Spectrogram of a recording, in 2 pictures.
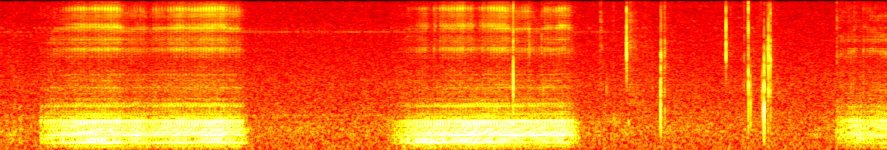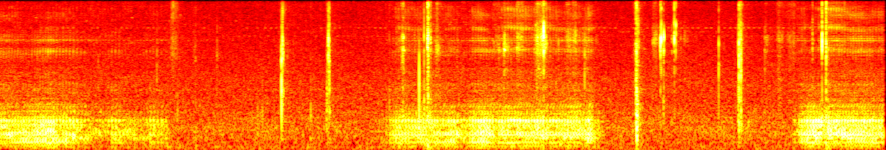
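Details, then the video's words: Sleeping dog snoring loudly indoors: long rasping breaths of about two to three seconds each, broad and harmonic, separated by quiet gaps, with sharp clicks and taps between them. "Snoring dog"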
